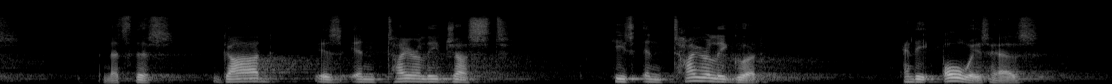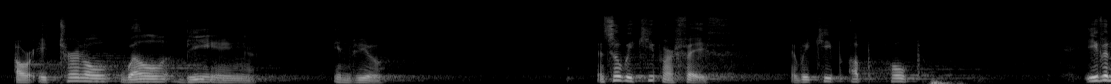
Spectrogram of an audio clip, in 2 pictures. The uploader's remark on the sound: 6:30 a.m. OF Mass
